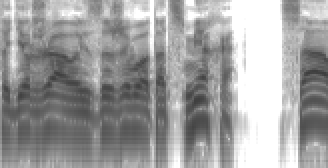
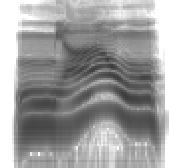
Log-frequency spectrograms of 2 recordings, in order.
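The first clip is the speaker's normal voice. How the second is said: repeated meow; 4 semitones higher, 4 dB louder than usual. Acted. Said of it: "повторила кошка-хромоножка".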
